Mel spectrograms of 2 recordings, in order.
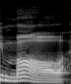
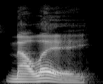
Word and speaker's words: Malle: He says, "I'm cringing every time I hear the host pronounce Louis Malle as Malay instead of Mall."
